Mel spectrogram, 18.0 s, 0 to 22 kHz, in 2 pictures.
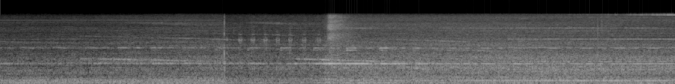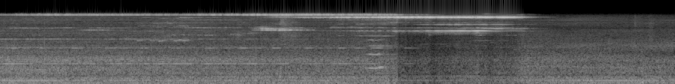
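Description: Bombardier MR-90 electric multiple unit cars rolling past close by, with steady rumble and a low hum, and a single sharp knock about four seconds in. High-pitched wheel squeal builds in the last third, is loudest just before the end and then cuts off suddenly.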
